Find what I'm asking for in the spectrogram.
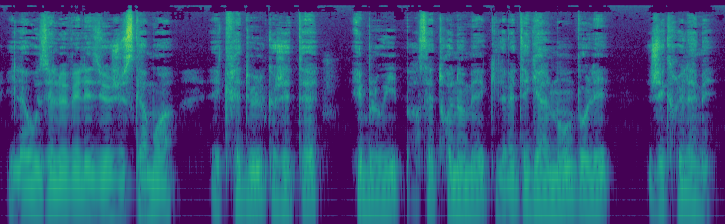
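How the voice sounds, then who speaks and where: A proud young noblewoman from a storybook, pleading with firm, anguished dignity, read by a man. The voice stays low, dark and husky, with no attempt at a higher pitch. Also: steady tone, moderate pace. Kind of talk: audiobook character reading.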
